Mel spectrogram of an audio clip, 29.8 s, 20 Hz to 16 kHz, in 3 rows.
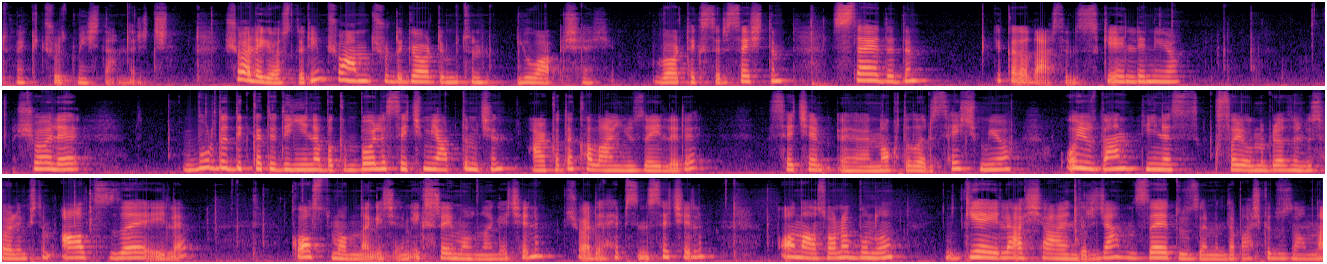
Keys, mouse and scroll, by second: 1.8 click, 3.9-6.3 middle drag, 6.3 s, 9.4 middle click, 10.1 click, 10.6-11.7 middle drag, 11.7 click, 12.0 middle click, 12.4 click, 13.5-16.5 middle drag, 17.1-17.9 shift+middle drag, 17.9 scroll up 1, 19.2-20.6 middle drag, 20.6 alt+z, 21.8-22.2 shift+middle drag, 22.2 click, 22.8 click, 24.6-26.5 middle drag, 26.5 g.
